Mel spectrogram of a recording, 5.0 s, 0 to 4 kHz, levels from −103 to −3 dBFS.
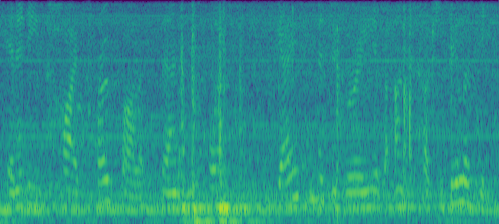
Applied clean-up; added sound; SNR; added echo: none; Printer; -3 dB; reverberation time 1.6 s.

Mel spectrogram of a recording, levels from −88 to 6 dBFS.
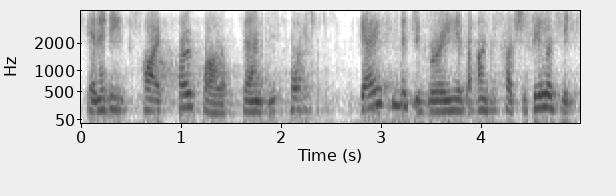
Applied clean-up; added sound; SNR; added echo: neural separator model SepFormer DNS4.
